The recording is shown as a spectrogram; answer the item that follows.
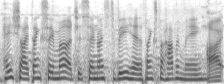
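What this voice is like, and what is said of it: British accent. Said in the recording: “your marvelous accent... the Brit pack”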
